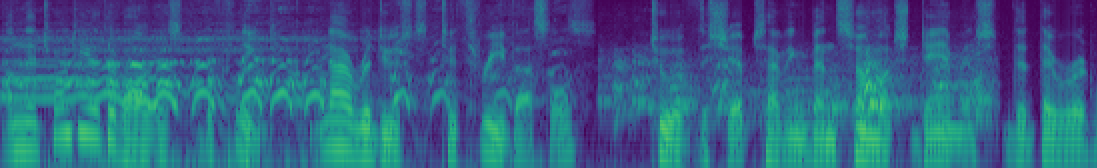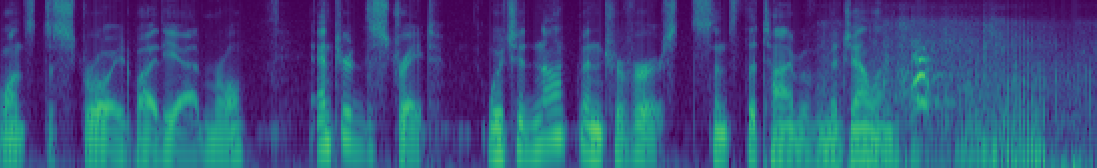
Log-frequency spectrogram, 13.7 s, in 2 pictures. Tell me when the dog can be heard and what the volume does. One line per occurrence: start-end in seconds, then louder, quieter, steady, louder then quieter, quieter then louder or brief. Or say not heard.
0.0-6.2 quieter then louder
11.9-13.6 brief.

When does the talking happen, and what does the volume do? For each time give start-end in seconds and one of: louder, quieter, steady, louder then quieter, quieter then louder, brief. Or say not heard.
0.0-12.5 steady.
